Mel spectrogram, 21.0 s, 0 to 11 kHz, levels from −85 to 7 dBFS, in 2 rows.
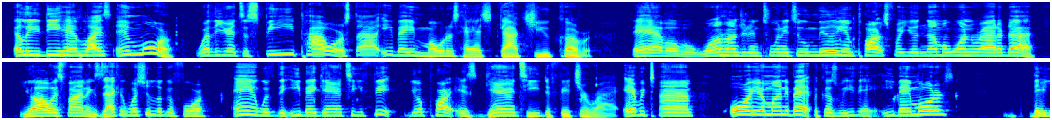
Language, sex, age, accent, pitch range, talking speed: English, male, 20-39, American, 125-185 Hz, 185 wpm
